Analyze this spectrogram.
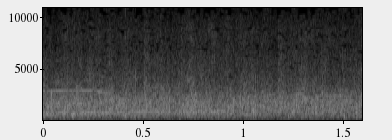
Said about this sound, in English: Give them a big round of applause, please.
